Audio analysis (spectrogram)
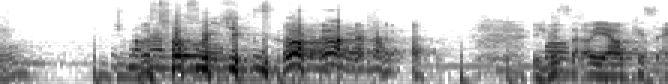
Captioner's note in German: lachend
